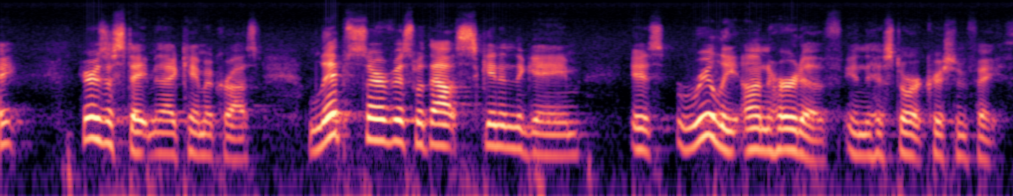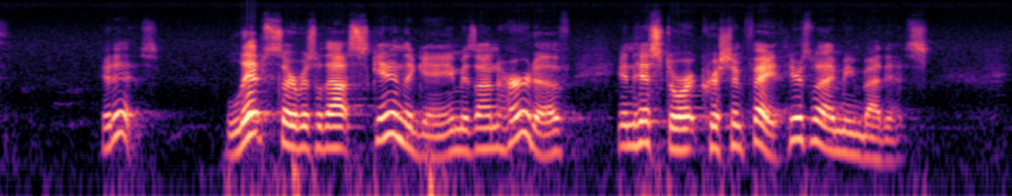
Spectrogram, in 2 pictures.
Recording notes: at The Well, an Acts 29 and Converge Heartland Church in Hastings, NE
